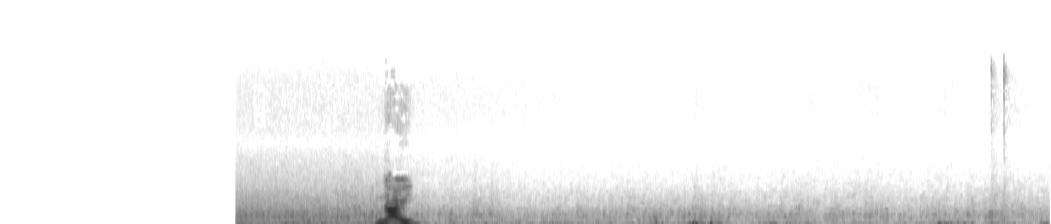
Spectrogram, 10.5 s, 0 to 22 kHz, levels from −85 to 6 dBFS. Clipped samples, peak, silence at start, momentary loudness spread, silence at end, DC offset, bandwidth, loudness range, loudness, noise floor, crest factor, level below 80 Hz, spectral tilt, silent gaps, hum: under 0.1%; -2 dBFS; 2.35 s; 29 LU; 0 s; under 0.1%; 16 kHz; 20 LU; -21 LUFS; -50 dBFS; 28 dB; -62 dBFS; -7 dB/octave; none; none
